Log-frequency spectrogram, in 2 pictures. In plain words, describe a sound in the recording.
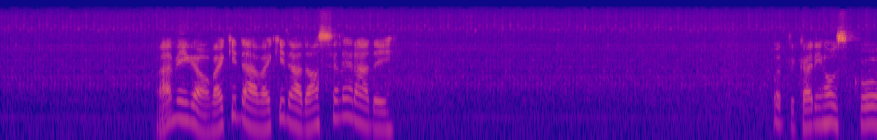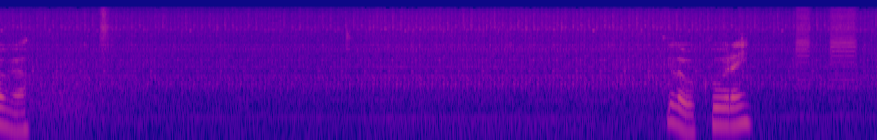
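A truck engine idles with a low steady hum.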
